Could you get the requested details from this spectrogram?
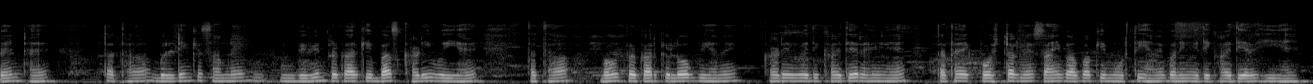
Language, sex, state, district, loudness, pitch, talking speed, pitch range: Hindi, male, Chhattisgarh, Raigarh, -28 LUFS, 150 Hz, 185 wpm, 145-155 Hz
